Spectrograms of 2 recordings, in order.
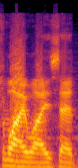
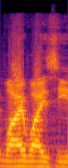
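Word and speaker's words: YYZ: the bass and vocals yeah oh it's pronounced YY said my friend anybody who pronounces it y Y Z is lying and the reason why is the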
